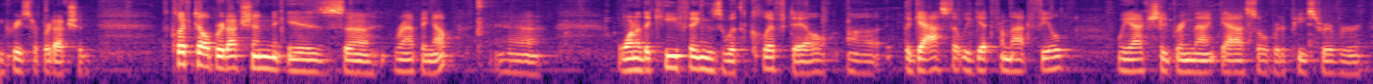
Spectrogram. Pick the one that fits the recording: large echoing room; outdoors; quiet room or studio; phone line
large echoing room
